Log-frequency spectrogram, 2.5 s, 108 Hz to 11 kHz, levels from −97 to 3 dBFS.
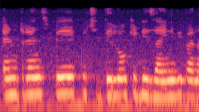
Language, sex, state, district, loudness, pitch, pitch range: Hindi, female, Haryana, Jhajjar, -13 LUFS, 220 Hz, 205-230 Hz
